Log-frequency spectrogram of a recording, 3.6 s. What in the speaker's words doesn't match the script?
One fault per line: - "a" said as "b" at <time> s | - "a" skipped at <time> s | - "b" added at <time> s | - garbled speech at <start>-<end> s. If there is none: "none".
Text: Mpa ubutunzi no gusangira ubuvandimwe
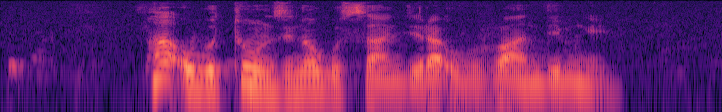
none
